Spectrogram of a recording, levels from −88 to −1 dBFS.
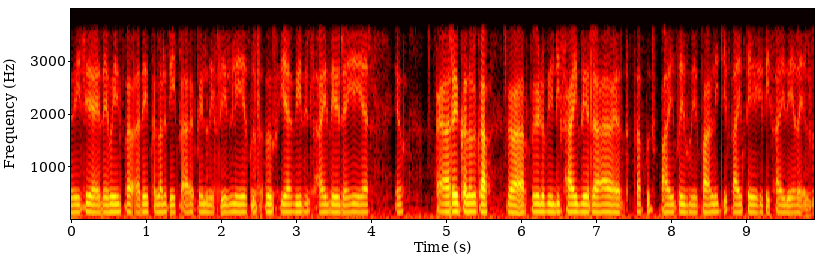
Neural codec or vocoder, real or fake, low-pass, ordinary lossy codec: autoencoder, 22.05 kHz, a latent of 192 numbers a frame, VITS, trained on many speakers; fake; 3.6 kHz; none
